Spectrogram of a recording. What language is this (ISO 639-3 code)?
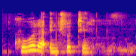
kin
